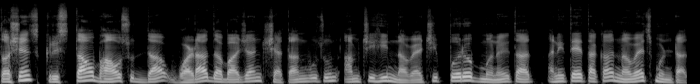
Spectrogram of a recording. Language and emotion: Goan Konkani, neutral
